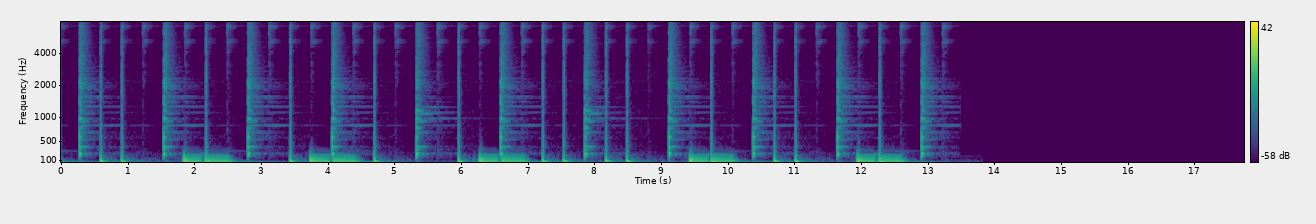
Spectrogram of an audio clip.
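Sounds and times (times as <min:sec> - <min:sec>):
rhythm: 0:00.0 - 0:13.5.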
